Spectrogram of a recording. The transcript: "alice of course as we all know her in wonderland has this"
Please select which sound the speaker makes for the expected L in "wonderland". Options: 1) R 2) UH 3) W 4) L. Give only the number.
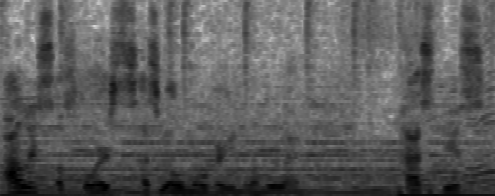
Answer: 3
